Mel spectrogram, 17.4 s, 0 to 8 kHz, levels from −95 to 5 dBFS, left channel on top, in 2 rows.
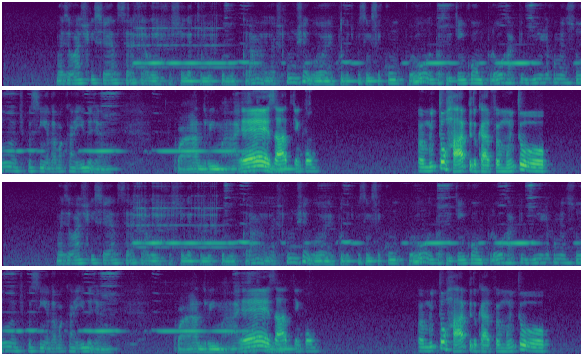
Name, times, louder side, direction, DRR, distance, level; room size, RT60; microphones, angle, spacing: voice 1, 0.8-10.8 11.3-13.2, left 1 dB, 15° left, 0.6 m, -42 dB
sound 1, 1.9-4.2 4.5-5.4 6.0-8.1 8.6-12.5, equal, 15° right, 0.8 m, -43 dB
voice 2, 12.3-13.4 14.9-16.8, left 6 dB, 70° left, 0.4 m, -27 dB
9.8 x 4.6 x 3.8 m
head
